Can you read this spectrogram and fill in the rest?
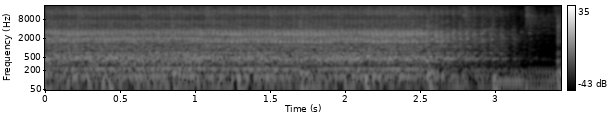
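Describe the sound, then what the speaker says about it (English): A Plymouth 'Cuda 340 V8 running rough on about six cylinders, a close, loud, uneven idle with lumpy low-frequency pulsing that fades slightly near the end. "it was running on about 6 cylinders"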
